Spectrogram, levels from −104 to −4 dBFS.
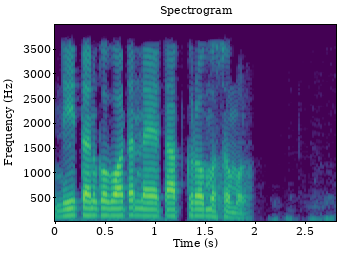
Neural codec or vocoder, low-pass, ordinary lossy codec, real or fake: none; 3.6 kHz; AAC, 16 kbps; real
